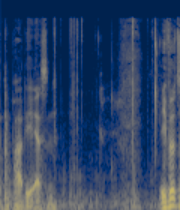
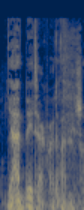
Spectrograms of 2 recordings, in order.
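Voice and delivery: whispering; 6 semitones lower, 9 dB quieter than usual. Real, not acted. Whispered verdict in a taste rating.

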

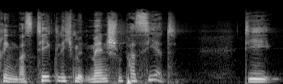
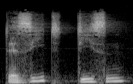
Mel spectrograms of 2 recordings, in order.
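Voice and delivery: ordinary delivery

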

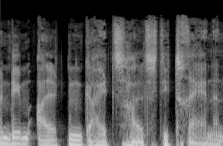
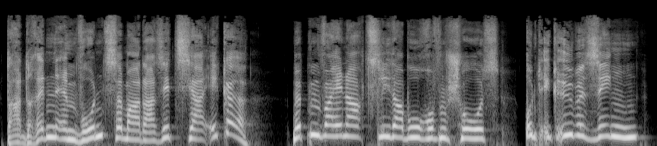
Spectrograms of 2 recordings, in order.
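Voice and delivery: high-pitched, astonished discovery; amazed old grouch; 3 dB louder than usual. Acted. Old miser sees his childhood self indoors, amazed. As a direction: exclaim in acted amazement.

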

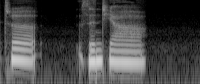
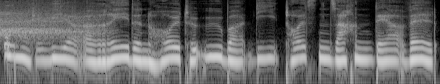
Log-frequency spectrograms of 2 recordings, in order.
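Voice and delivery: slow, halting read-out; slower than usual. Shown as a demonstration. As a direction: read it slowly as if from a screen. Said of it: "Und ich spreche so komisch".

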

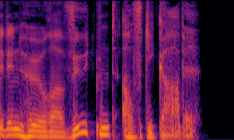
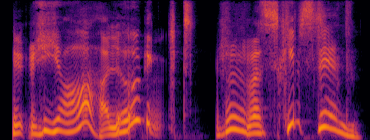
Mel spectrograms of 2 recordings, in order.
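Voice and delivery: high, dragged-out tipsy character; drunken slur; 11 semitones higher, much slower than usual. Acted. Codekäppchen finally picks up the phone, tipsy high slur. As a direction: answer in a high, woozy slur. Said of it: "lallte das Codekäppchen".

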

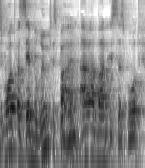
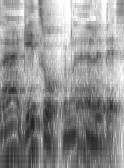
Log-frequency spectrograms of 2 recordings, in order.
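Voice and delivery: noncommittal, drawn-out "meh" delivery; much slower than usual. Shown as a demonstration. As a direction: sigh it out like things are only middling. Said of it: "wenn man sagt so".

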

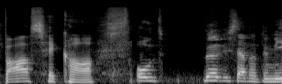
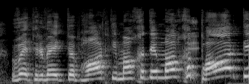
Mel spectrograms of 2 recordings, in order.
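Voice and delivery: emphatic; 10 semitones higher than usual. Real, not acted. Emphatic host speech to guests.

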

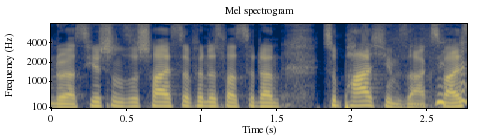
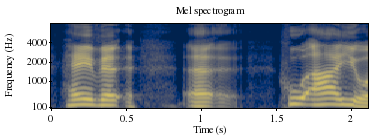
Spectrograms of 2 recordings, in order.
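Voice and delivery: a hint of a raised, startled guard voice, higher; mock guard; 6 semitones higher than usual. Joking about the music video, a lightly higher guard. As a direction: ham up the stranger who catches them.

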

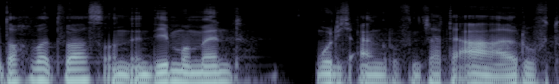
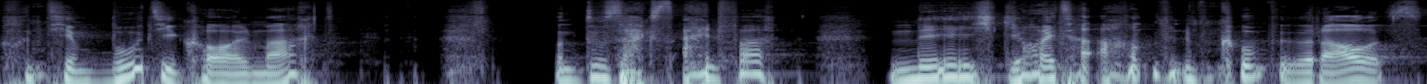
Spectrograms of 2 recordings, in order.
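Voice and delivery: higher, louder, slower disbelief; incredulous friend; 5 semitones higher, 5 dB louder, slower than usual. Retold or imitated. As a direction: hammer home how absurd it was. Friend incredulous about his choice.

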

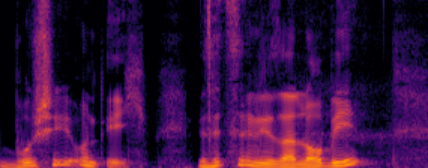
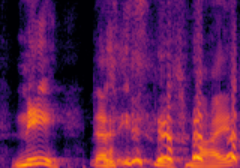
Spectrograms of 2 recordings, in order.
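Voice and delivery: higher, slower, laughing through a retold denial; laughing imitation; 7 semitones higher, slower than usual. Retelling Buschi denying the phone, laughing. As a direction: mimic the stubborn denial while cracking up. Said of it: "er hebt das Handy hoch und sagt".

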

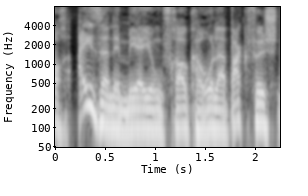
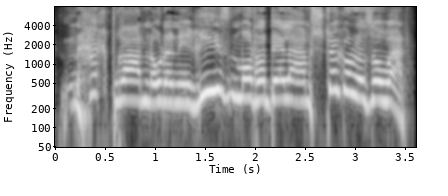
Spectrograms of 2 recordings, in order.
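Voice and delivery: put-on high, goofy young prince; silly high prince voice. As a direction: play the dim prince, squeaky high. (alberne hohe Prinzenstimme)

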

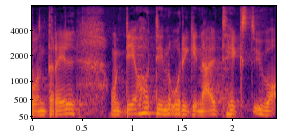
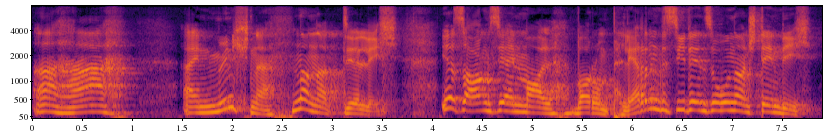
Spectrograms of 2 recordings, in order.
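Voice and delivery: measured, higher-pitched reproach; the good Lord; 6 semitones higher than usual. A narrator's reading. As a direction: question the offender from on high. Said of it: "dieser sprach".

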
